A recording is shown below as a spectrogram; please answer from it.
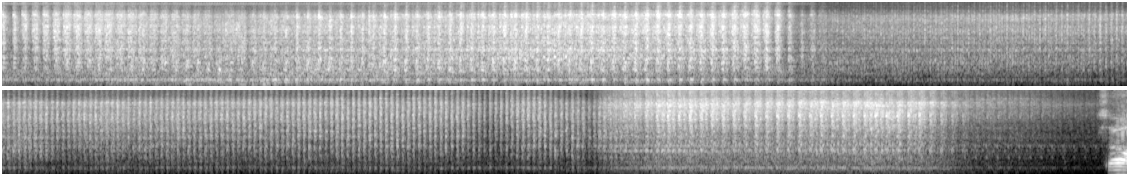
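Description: A wood lathe spins a woodturned bowl with a steady, loud motor hum and whir, dropping to a quieter run midway before rising again briefly and then winding down.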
